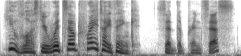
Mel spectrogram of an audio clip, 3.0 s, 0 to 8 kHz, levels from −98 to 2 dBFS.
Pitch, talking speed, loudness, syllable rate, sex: 165 Hz, 200 wpm, -19 LUFS, 4.6 syllables/s, male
